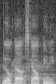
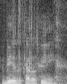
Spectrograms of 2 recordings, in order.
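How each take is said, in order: First: It is said in his plain American accent. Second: It is said in a put-on Italian accent.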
